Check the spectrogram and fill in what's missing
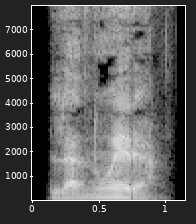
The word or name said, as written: La nuera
